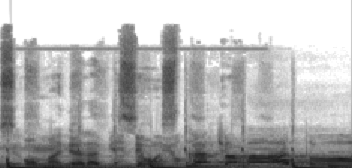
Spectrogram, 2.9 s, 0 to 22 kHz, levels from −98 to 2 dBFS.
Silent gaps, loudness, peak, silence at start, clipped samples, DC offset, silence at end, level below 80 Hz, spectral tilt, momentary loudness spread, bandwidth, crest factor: none; -11 LUFS; 0 dBFS; 0 s; under 0.1%; under 0.1%; 0 s; -16 dBFS; -5.5 dB/octave; 4 LU; 18.5 kHz; 10 dB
